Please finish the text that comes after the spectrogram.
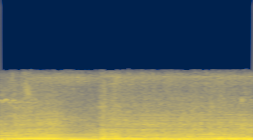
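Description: A car accelerates in the Need for Speed: Most Wanted racing game, its engine droning in a steady, loud, sustained tone with layered harmonics, close and continuous with no voices.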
